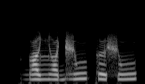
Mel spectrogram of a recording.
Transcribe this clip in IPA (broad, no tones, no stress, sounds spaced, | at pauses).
ɡ ɒ ʎ ɔ d͡ʒ u k ɵ ʃ u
